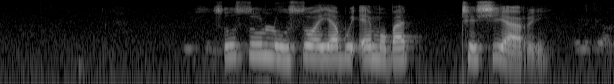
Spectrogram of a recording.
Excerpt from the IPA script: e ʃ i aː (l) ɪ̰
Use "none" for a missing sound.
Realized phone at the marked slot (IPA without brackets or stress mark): r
